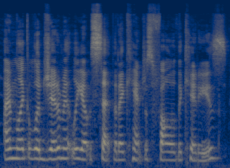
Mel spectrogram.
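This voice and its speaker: A woman's voice: medium pitch, flat delivery, a little fast. A woman giving casual live gameplay commentary as a streamer, gushing and sentimental. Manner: gushing, sentimental, baby-talks to the game. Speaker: game streamer.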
